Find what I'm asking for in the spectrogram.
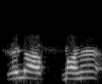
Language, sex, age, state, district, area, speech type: Maithili, male, 60+, Bihar, Muzaffarpur, rural, conversation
